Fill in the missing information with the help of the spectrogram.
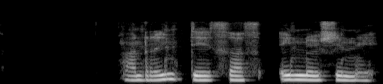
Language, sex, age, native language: Icelandic, male, 10, Icelandic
